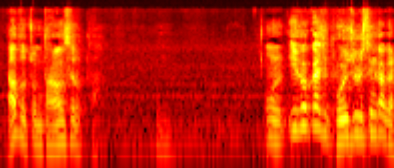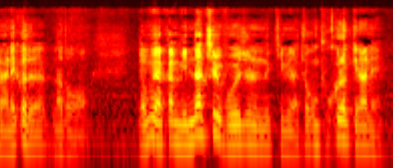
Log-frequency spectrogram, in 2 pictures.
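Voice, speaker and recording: Man, Gyeongsang accent, casual live-stream host on a phone, husky and lively in pitch, playful and quick to laugh. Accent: Gyeongsang Korean. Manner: playful, laughs often, teasing. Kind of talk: casual live-stream chat reading comments.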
